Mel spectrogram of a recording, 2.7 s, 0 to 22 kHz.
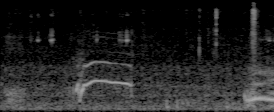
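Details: Domestic kittens, 35 days old, cuddled by their new mother cat indoors: one clear, high kitten mew that rises then levels, followed by silence and a lower, short call at the end.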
